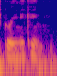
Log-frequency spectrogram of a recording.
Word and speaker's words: Greene King: say 'crinkley crankley', because they pronounce the 'e' on the end just the same way as they pronounce 'Greeny King' instead of 'Greene King' so that's the crinkle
